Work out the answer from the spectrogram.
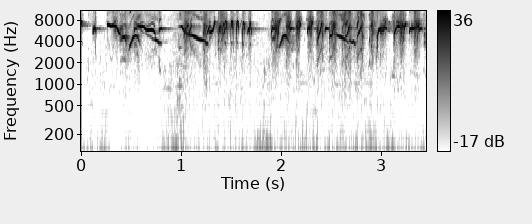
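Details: Olive-backed sunbird, locally kolibri ninja, giving a fast high-pitched master song: thin whistled notes sliding down and up in quick zigzag phrases, with short gaps between phrases.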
